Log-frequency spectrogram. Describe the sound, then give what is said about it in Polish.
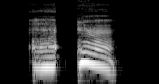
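Two short, voiced bursts of throat clearing come in quick succession, loud and guttural, with the second slightly longer than the first, and then silence. “Odchrząkuje Isaac”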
